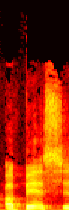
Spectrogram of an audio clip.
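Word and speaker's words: ABIS: you play as Kaname Date, who is a cop in near future Tokyo working with Abyss, Abyss is the way that they pronounce it, the Advanced Brain Investigation Squad.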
